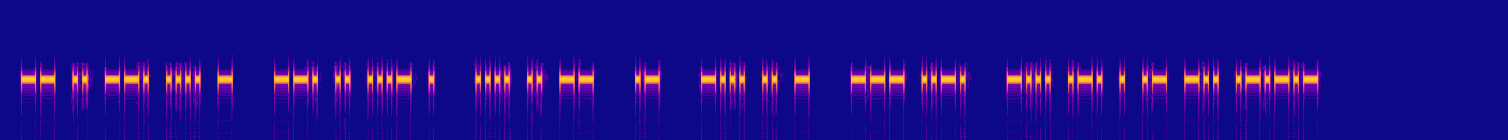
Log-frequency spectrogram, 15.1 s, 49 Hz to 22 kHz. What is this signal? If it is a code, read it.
Morse code, heard as a keyed tone, about 25 wpm, 700 Hz. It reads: MIGHT GIVE HIM A BIT OF BREAD.
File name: Pinocchio / Pinocchio ch5 20 25 ik1hge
